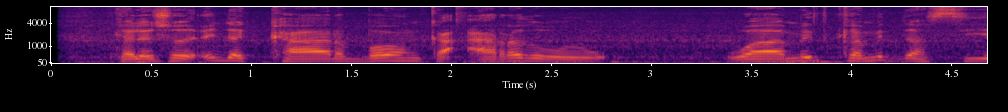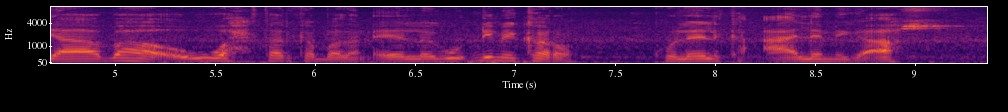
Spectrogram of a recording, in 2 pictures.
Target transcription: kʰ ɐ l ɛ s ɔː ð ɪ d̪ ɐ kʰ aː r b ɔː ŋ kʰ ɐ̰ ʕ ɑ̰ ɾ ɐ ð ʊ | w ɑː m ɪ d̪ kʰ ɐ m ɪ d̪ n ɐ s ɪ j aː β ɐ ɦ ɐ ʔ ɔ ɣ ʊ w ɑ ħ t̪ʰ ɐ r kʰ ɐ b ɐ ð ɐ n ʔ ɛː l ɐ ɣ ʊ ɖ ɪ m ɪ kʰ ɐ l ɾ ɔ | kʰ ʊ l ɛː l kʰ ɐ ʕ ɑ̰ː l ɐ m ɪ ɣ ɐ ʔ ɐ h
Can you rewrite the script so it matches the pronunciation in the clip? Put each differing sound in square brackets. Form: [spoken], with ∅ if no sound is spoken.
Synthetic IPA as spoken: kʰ ɐ l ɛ s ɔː [ʕ] ɪ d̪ ɐ kʰ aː r b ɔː ŋ kʰ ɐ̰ ʕ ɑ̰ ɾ ɐ ð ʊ | w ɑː m ɪ d̪ kʰ ɐ m ɪ d̪ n ɐ s ɪ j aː β ɐ ɦ ɐ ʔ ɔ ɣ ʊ w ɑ ħ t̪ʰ ɐ r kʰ ɐ b ɐ ð ɐ n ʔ ɛː l ɐ ɣ ʊ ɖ ɪ m ɪ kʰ ɐ [∅] ɾ ɔ | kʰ ʊ l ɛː l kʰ ɐ ʕ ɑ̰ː l ɐ m ɪ ɣ ɐ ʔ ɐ h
